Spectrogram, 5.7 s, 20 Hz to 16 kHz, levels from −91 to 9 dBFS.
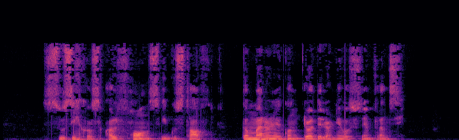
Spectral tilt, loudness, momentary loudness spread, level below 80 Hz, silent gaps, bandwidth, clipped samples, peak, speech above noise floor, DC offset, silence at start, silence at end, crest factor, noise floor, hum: -5 dB/octave; -26 LUFS; 11 LU; -54 dBFS; none; 11.5 kHz; under 0.1%; -8 dBFS; 51 dB; under 0.1%; 0.55 s; 0.7 s; 20 dB; -76 dBFS; none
